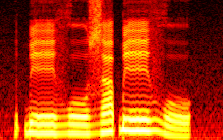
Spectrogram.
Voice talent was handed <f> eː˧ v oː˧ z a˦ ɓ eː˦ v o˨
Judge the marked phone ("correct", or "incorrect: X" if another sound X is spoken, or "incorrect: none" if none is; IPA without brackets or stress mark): incorrect: ɓ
